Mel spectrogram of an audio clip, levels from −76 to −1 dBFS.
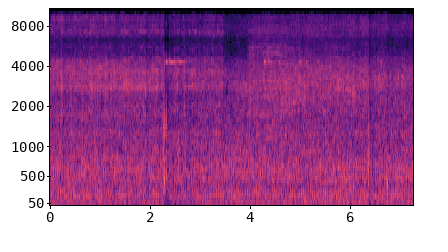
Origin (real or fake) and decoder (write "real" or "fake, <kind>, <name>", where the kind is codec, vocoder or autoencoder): real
